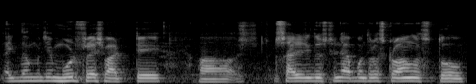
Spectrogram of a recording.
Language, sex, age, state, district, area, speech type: Marathi, male, 18-30, Maharashtra, Yavatmal, rural, spontaneous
